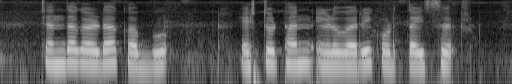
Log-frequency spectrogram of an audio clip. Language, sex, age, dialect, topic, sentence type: Kannada, female, 18-24, Dharwad Kannada, agriculture, question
